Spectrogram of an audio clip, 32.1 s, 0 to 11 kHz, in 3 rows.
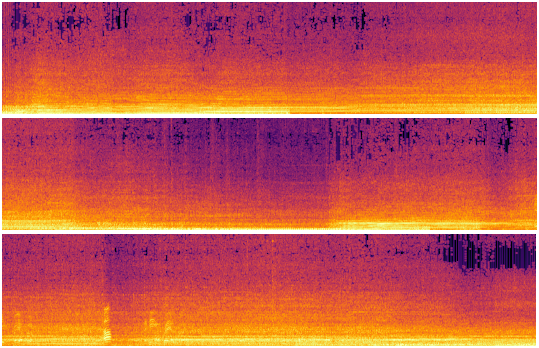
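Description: Polaris RZR side-by-side UTV engine running hard under throttle, its pitch rising and falling with speed: it falls away from about 12 to 16 seconds in and picks up again around 17 seconds. A short sharp knock or cry comes about 23 seconds in.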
